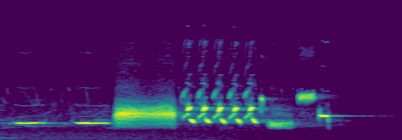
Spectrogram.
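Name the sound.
bird song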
